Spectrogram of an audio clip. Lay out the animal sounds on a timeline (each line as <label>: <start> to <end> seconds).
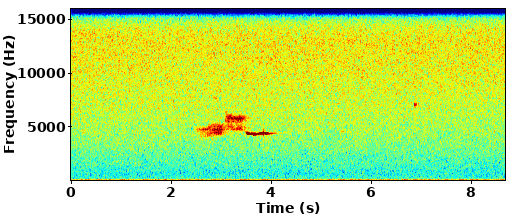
Black-throated Green Warbler (Setophaga virens): 2.5 to 4.2 seconds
